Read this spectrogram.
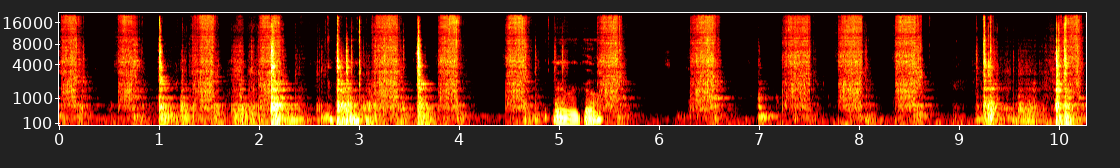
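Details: Roof turbine vent squeaking as the vane head turns: irregular dry scraping squeaks about two a second from a dry centre spindle bearing; fixed by spraying WD-40 into the centre without disassembly.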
